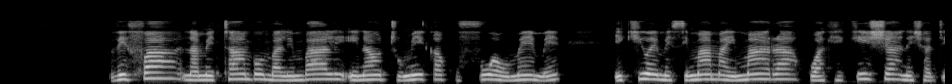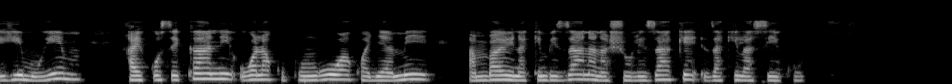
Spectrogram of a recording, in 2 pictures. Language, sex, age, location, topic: Swahili, female, 36-49, Dar es Salaam, government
